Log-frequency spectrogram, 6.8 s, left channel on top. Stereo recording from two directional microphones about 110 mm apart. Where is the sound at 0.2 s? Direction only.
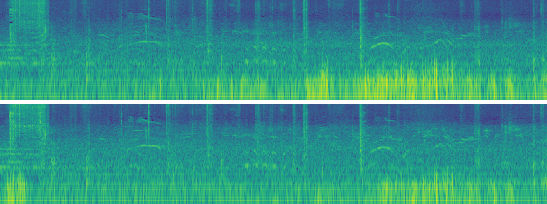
Centre (ahead or behind).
